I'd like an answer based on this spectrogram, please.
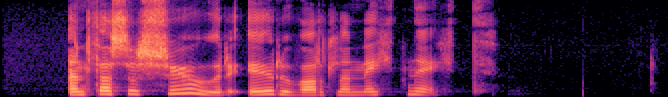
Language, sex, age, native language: Icelandic, female, 18-19, Icelandic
